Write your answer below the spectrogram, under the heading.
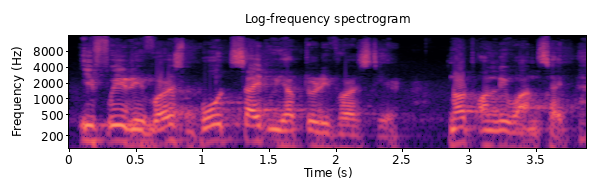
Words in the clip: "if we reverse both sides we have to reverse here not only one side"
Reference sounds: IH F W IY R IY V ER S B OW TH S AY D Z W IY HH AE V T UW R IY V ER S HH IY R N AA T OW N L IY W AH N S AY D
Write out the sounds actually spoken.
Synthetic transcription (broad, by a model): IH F W IY R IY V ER S B OW T S AY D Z W IY HH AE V T UW R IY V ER S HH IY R N AA T OW N L IY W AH N S AY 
